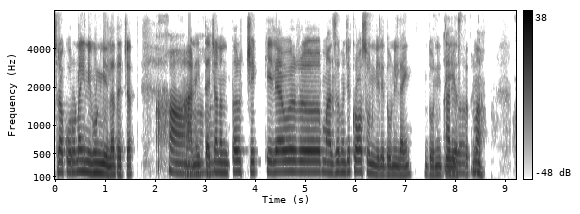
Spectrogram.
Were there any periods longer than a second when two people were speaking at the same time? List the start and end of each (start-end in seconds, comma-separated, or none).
none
